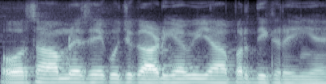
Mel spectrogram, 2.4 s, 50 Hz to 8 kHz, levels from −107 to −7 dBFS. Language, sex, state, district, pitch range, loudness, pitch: Hindi, male, Chandigarh, Chandigarh, 120-130 Hz, -19 LUFS, 125 Hz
